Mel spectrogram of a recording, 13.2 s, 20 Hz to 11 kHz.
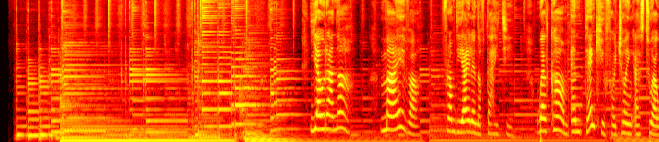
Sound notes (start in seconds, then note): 1.1 bright upbeat music; 7.2 foreign language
